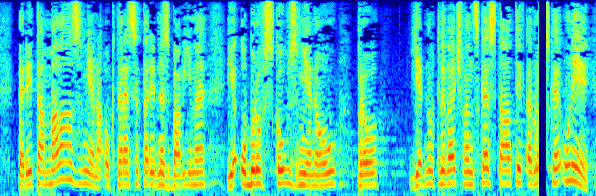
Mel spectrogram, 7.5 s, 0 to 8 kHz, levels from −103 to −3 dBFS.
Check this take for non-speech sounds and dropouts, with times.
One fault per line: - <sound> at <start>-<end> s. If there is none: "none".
- dropout at 6.7-6.8 s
